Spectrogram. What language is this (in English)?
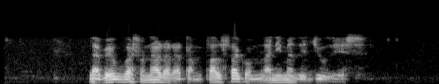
Catalan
